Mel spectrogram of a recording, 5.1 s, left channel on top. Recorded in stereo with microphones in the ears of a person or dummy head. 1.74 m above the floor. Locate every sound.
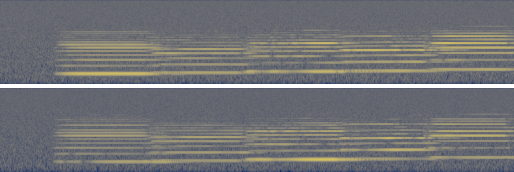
0.5 s a violin: 45° right (ahead or behind), 5 m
